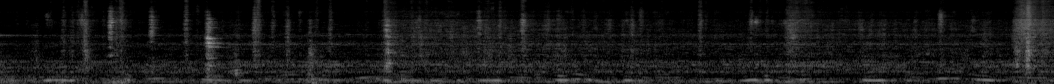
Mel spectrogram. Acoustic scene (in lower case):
kitchen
